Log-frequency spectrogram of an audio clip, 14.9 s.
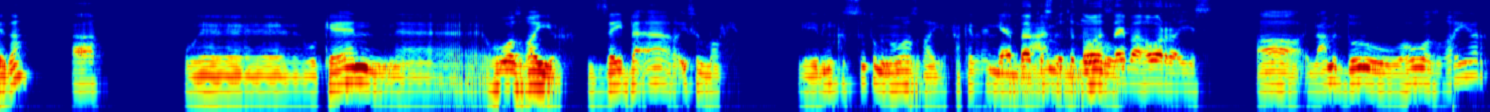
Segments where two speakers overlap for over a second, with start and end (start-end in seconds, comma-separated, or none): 9.9-11.3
